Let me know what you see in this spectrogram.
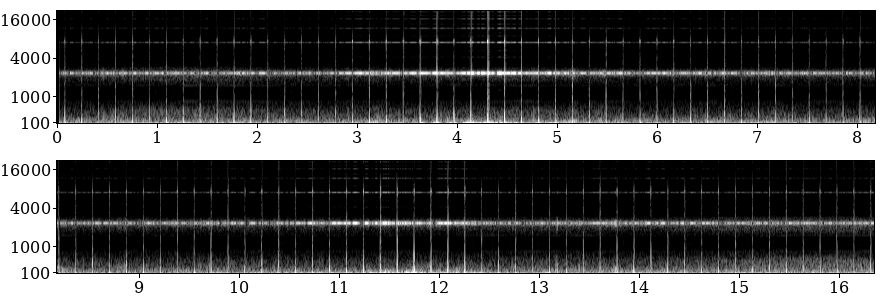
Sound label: wipers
